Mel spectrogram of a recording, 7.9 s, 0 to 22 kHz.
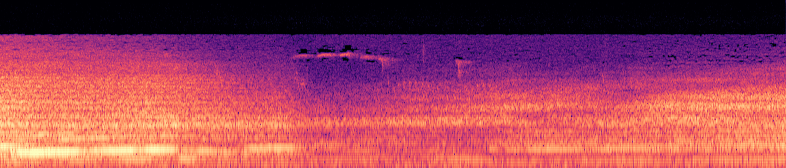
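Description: Mazda MX-5 roadster's four-cylinder engine pulling hard with its pitch rising, fading as the car drives away; after a quieter moment about three seconds in, the engine sound grows again as the car approaches.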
